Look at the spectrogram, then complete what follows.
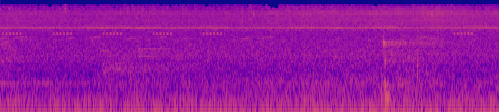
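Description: Cold nighttime forest ambience: a steady high cricket trill with intermittent pulsing chirps over a low, rustling background, and a brief sharp call or snap near the end.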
